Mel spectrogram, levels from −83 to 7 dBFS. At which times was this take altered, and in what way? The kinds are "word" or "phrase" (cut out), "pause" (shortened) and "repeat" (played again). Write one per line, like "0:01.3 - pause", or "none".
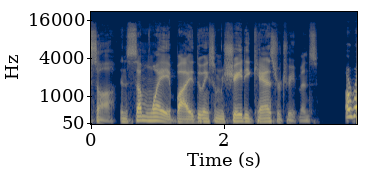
none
